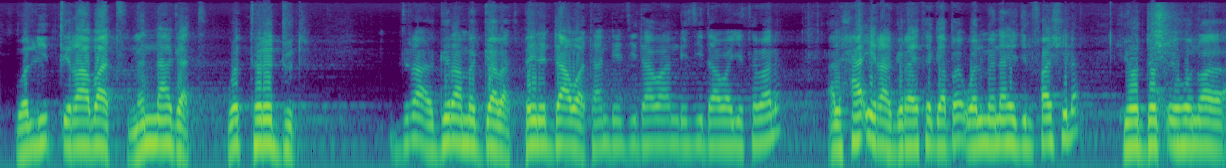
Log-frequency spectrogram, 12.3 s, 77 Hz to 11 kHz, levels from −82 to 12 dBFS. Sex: male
